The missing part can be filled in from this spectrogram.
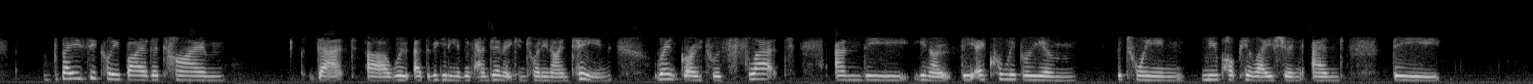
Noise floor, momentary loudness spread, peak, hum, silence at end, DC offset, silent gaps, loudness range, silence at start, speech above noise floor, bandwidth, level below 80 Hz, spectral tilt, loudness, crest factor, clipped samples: -55 dBFS; 15 LU; -4 dBFS; none; 0.95 s; under 0.1%; none; 1 LU; 0 s; 32 dB; 3.8 kHz; -62 dBFS; -7 dB/octave; -23 LUFS; 18 dB; under 0.1%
